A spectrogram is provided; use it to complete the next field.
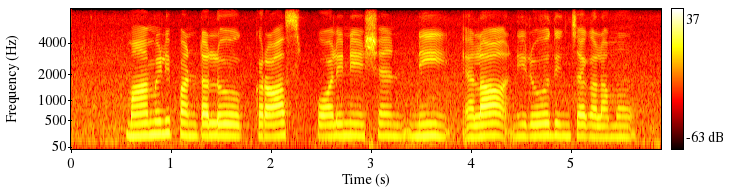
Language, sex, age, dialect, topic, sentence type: Telugu, female, 18-24, Utterandhra, agriculture, question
